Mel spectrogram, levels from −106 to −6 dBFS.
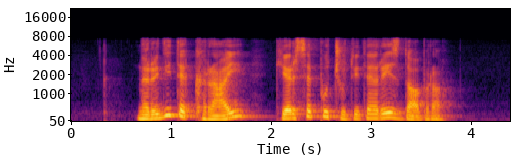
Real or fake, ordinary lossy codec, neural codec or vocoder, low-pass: real; none; none; 7.2 kHz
